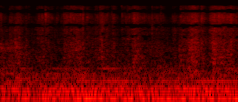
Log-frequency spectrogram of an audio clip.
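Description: Faint rustling of a thin clear plastic bag being handled and worked over a handheld device, over a low steady room hum.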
